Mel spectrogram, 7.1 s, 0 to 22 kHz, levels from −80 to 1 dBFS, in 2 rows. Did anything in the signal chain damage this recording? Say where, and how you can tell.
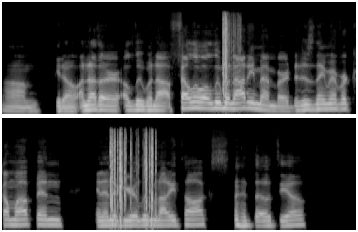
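Yes. Cable scratch noise appears at 2.21 to 2.40 s and again at 4.63 to 5.11 s as dense, irregular crackling bursts sitting a few decibels above the speech. That points to the analogue wiring stage, likely a worn cable or connector being moved while its contact resistance fluctuated rapidly.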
